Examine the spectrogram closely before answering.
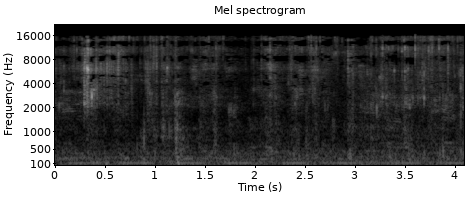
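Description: A person biting and chewing meat off a grilled Korean beef short rib (galbi): soft wet mouth smacks and small clicks, over a faint low hum that comes and goes.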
